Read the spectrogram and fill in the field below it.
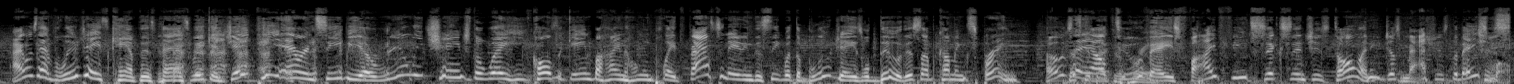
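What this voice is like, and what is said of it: Imitates another person's voice. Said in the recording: “my Timmy Kirchner impersonation”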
